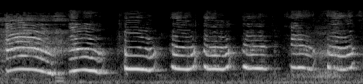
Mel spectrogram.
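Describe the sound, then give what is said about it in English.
A human voice imitates a seagull with a rapid run of about seven loud, nasal squawks, each high-pitched call bending and wavering in pitch, with no other talking. “I can feel that you really want me to do an impression of a seagull, so I'm going to give it a go.”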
